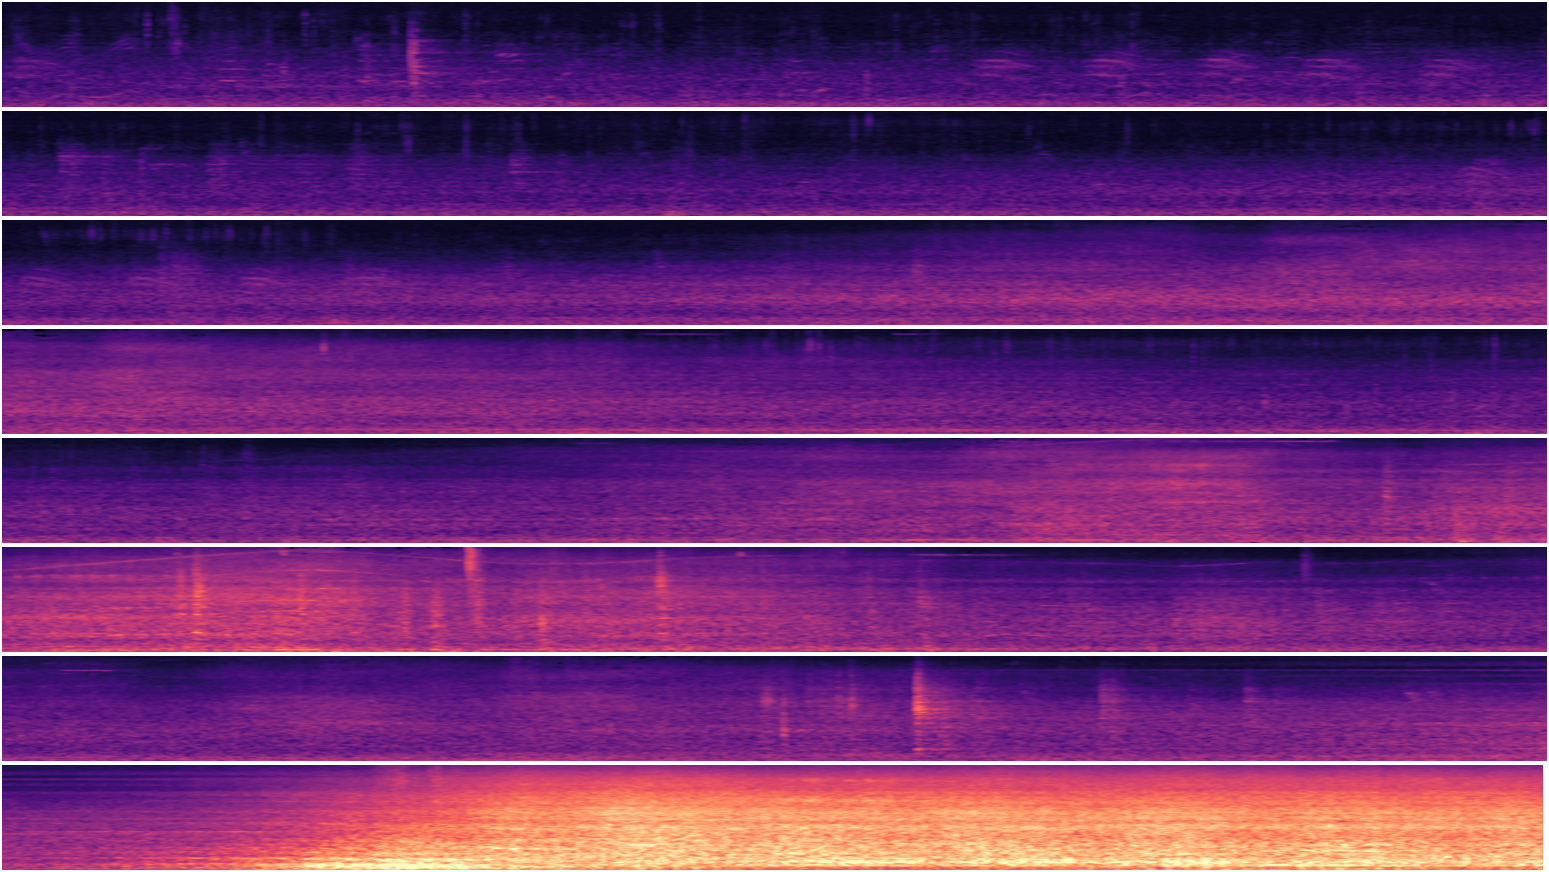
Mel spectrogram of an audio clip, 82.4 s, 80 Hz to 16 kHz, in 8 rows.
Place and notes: Chatelaine over the bridge, Chemin des Sports, Genève, Suisse - Chatelaine Over the Bridge 2
Dans le quartier de Châtelaine sur le pont où passe les trains pour l'aéroport. On On entend les écoliers, le train, les voitures et le chantier à côté.
In the Châtelaine district on the bridge where the trains to the airport pass. We can hear the schoolchildren, the train, the cars and the construction site nearby.
Rec H2n - processed
19 January 2021, 11:30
